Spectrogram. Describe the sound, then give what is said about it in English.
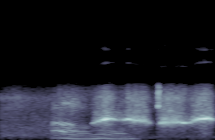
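Someone whistles a few sustained, high notes with brief breaks between them, just after a short voiced sound. “I can still whistle, though. You hear me? Yeah. Oh, I see. I can whistle.”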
